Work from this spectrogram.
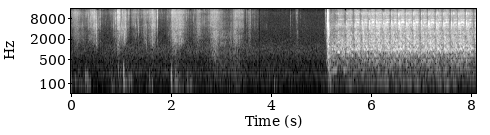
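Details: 1976 Porsche 914 with a VW Type 4 engine, first start after 30 years in a barn: a few sputtering attempts, then a loud, uneven run with a knock. It runs rough; the owner suspects it needs a rebuild.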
